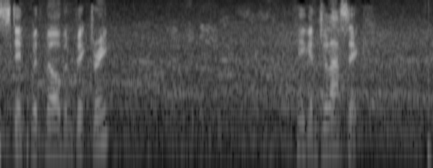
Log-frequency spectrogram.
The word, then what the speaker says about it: Jelacic: Keegan Jelacic, the footballer formerly known as Keegan Jelicic. But thanks to a series of pronunciation guides, we have it from the horse's mouth, the correct pronunciation. The former Perth and Brisbane Roar winger, Australian and New Zealand Youth International, would like to be known as Jelacic.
